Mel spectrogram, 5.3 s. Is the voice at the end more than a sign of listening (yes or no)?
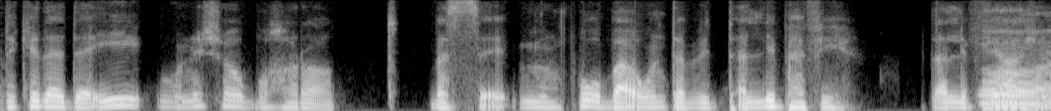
yes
